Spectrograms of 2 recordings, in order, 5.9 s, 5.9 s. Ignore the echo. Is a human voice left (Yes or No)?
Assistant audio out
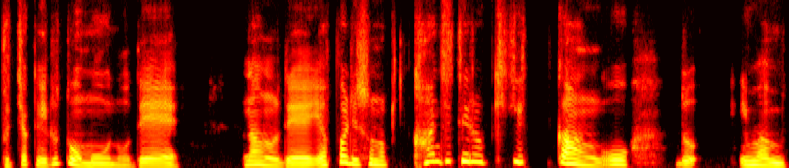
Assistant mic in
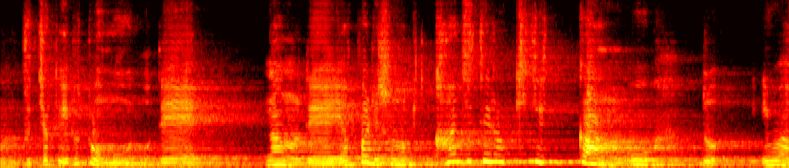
No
